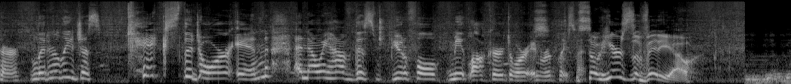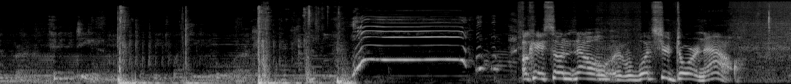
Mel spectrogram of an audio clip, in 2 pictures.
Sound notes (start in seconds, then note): 10.4 door thudding; 11.4 screaming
